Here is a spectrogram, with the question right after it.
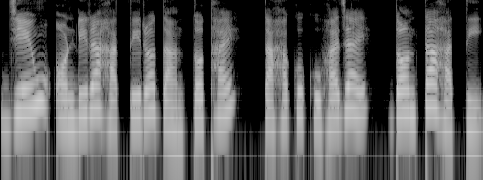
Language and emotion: Odia, neutral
